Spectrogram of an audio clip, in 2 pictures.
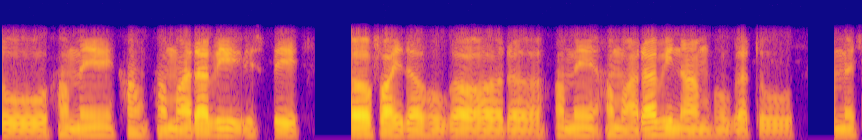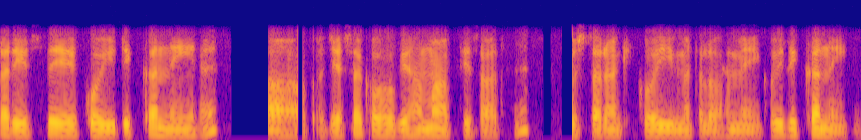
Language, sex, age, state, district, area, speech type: Urdu, male, 30-45, Delhi, New Delhi, urban, conversation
